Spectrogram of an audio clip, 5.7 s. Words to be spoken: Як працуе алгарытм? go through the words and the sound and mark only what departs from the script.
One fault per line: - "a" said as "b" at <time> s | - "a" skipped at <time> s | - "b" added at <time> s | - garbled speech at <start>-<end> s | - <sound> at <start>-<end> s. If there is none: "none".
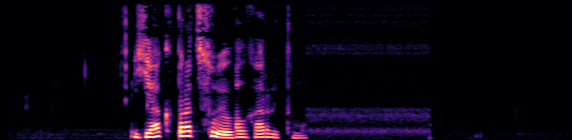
none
